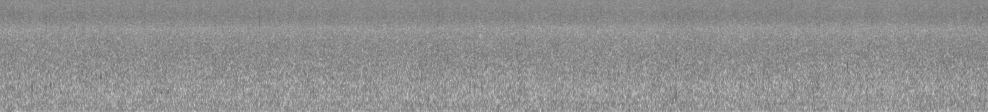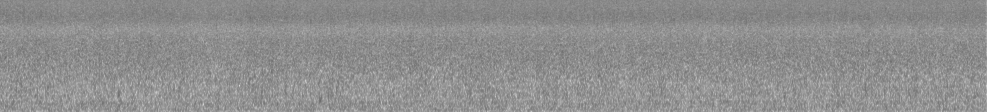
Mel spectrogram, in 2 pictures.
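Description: waterfall

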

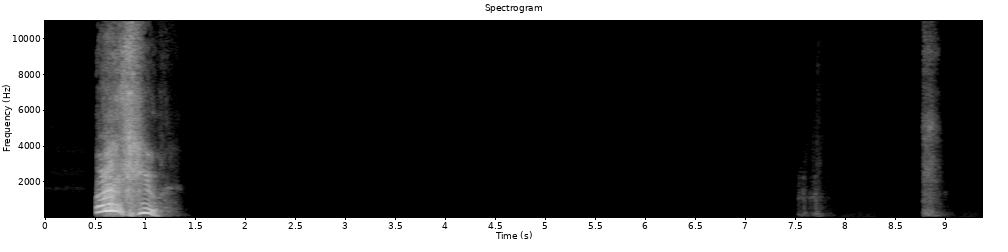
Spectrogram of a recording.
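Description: sneeze

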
